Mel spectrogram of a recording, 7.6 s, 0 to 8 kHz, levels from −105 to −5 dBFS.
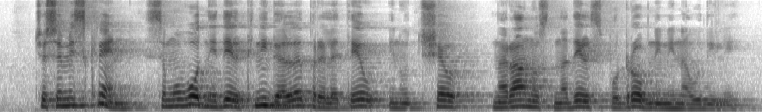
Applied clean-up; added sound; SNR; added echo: none; none; none; none.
